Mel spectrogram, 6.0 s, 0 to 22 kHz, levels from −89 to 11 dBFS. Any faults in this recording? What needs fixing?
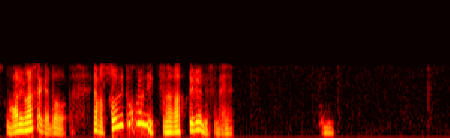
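The whole clip runs through an AMR narrowband mobile codec, and a low-rate mode at that, which fits roughly 5.15 kbps. Nothing gets past about 3.8 kHz, and the speech comes out buzzy and synthetic because so few pulses drive the vocal-tract model. Capture over a wideband or direct path instead of a narrowband phone link.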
